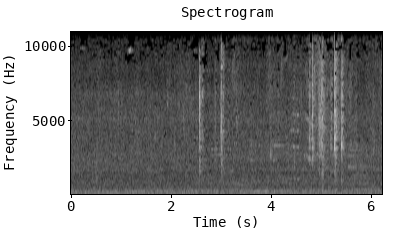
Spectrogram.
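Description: Passenger train rolling slowly, heard from aboard: a steady low rumble with a steady hum, broken by a few sharp metallic clicks and clinks, two a little before the middle and a quick cluster past the middle.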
